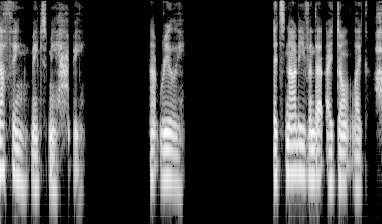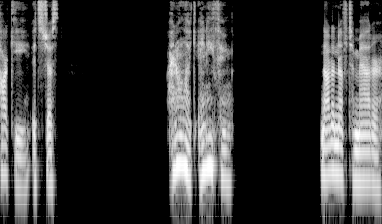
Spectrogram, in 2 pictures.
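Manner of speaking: trembling voice. Mickey answers an apology, speaking with a shaking voice. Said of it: "My voice shakes".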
